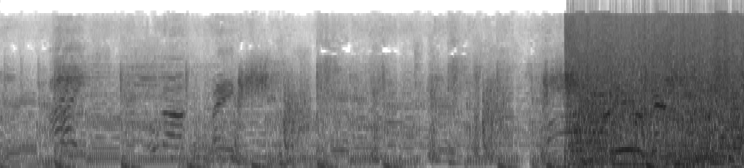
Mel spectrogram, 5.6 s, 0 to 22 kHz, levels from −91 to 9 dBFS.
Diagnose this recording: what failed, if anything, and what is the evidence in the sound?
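The failure sits at the sample-format conversion stage, most likely 32-bit float data read as 32-bit integer samples. From 4.24 s to the end at 5.59 s, the waveform collapses into a near-square shape at an almost fixed, high level, because the sign and exponent bits now dominate each value. The sound turns abruptly loud and harsh, with background noise lifted to the level of the main material, though its pitch can still be followed.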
